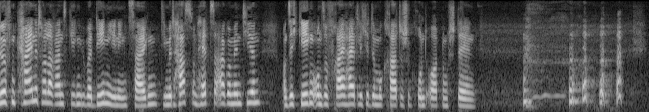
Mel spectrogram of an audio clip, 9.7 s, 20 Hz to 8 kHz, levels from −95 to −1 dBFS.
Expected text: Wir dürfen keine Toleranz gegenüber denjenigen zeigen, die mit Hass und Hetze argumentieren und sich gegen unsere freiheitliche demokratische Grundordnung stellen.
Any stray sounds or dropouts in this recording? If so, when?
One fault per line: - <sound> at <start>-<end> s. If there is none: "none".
- laugh at 7.8-9.4 s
